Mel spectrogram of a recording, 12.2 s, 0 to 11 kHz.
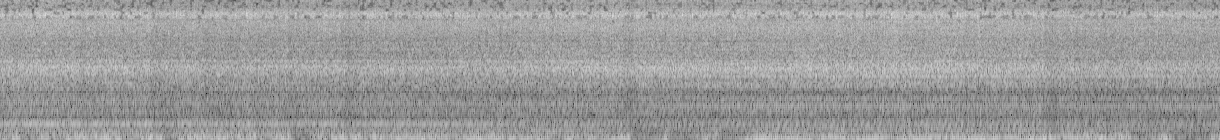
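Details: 1992 Toyota pickup, freshly rebuilt 3VZ 3.0 V6 on break-in oil, first startup, 20-minute break-in at 2,000 rpm: steady even fast idle with constant tone, no ticking or knocking; gauges show no overheating, healthy.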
